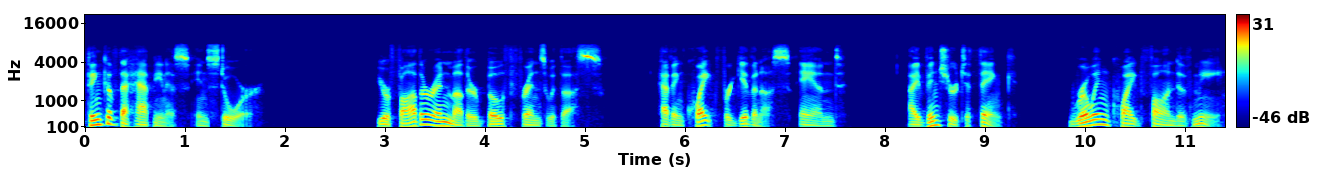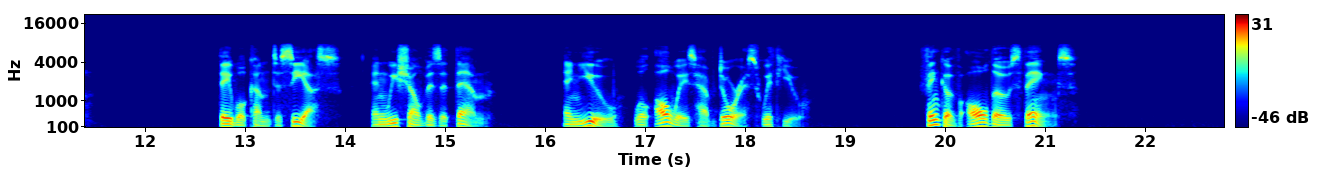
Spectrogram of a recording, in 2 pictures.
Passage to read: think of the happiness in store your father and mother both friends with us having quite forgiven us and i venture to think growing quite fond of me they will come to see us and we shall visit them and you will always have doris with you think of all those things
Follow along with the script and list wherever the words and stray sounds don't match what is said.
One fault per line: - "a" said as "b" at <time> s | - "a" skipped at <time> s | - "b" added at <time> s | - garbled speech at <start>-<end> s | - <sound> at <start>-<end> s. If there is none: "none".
none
